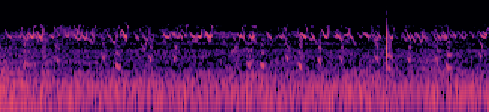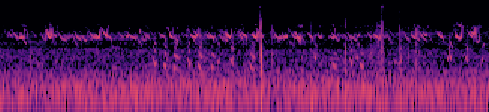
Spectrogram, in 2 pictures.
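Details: Grey francolin (teetar) chicks kept in a breeding cage during breeding season, healthy and active while feeding. Many shrill, high chirps overlap in a constant, busy chorus, broken by occasional sharp clicks.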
